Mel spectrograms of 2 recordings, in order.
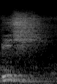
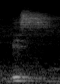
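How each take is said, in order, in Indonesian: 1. Kata ini berakhir dengan bunyi sh. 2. Kata ini berakhir dengan bunyi s biasa. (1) "tidak bish" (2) "ini bukan sya, ya, tapi ini sin"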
